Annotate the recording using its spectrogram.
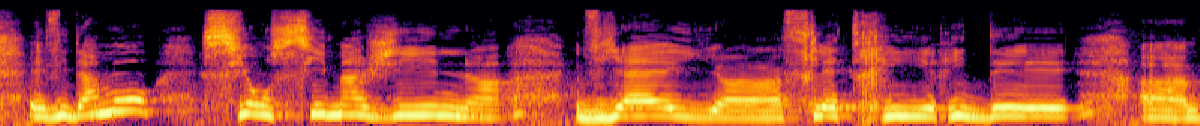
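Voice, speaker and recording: Very slow speech over noticeable background noise. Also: woman, high pitch for a woman, ordinary pitch variation. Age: 60s. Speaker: author. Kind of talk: interview. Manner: halting.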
